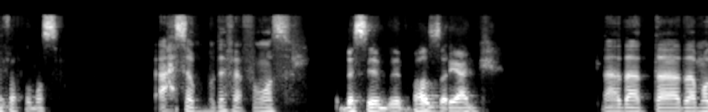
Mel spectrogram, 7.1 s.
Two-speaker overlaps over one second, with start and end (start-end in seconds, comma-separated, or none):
none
